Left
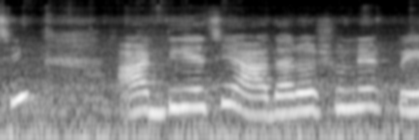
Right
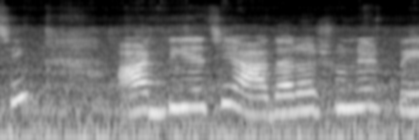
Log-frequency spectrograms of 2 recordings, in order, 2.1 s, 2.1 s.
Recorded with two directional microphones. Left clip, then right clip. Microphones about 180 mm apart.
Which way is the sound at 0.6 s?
15° left (ahead or behind).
